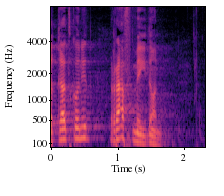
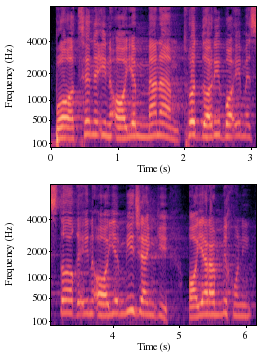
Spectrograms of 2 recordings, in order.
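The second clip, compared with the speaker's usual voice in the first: higher, forceful sermon delivery; fervent pulpit voice; impassioned preaching; 5 semitones higher, 3 dB louder than usual. Acted. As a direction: press the point home to the congregation. Preacher voicing Imam Ali's words.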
